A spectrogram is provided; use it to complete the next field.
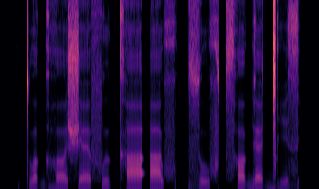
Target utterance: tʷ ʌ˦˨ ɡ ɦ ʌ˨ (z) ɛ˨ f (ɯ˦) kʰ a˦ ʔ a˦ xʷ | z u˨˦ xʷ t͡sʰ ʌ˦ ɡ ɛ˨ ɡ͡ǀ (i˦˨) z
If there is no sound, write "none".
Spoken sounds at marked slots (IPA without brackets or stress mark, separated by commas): ʃ, ɯ˦, i˨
